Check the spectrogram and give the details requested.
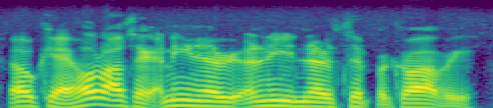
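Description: A man's voice: medium pitch, lively intonation, rapid-fire, no room sound. Folksy rambling man on a phone-like line. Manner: folksy, colloquial, jokey, meandering. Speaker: host of a humorous mock news show. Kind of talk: rambling comic mock newscast, casual ad-libbed chat. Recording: narrow phone-like sound, dry.

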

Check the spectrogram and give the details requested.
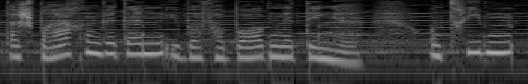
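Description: A woman's voice: mid-range voice, lively intonation, moderate pace, close to an everyday voice. An actress as a woman recounting her childhood in composed, literary first-person narration for a radio drama. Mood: sober, reflective. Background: music.

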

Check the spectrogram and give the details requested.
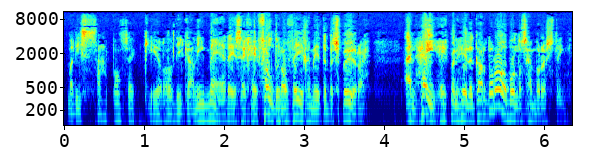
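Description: An actor playing a proud, indignant French marquis in a radio drama, with a husky voice and expressive aristocratic manner. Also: male voice, medium pitch, fast talker, dry recording. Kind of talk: period radio drama acting.

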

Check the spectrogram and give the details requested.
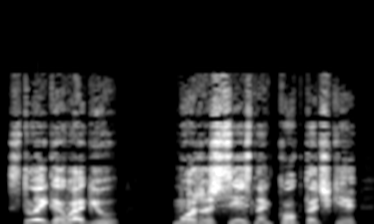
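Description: A man voicing a bossy, excitable, self-important male sidekick with a speech impediment on his R sounds, speaking emphatically. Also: high voice, a little slow, no echo, studio quality, pitched above the performer's own voice. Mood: urgent, commanding. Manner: emphatic, insistent.

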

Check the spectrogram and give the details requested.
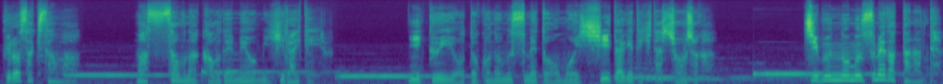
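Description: A man's voice: mid-range voice, moderate pace, natural voice. An actor playing a somber, sensitive young man who narrates an audio drama in a grave, literary manner. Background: loud music.

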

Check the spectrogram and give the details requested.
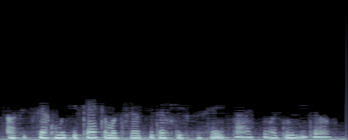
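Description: Radio play role for a woman: naive little toy dog, inquisitive and childlike, creaky voice, tinny noisy old recording. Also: mid-range voice, steady tone, brisk, natural voice. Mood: curious.

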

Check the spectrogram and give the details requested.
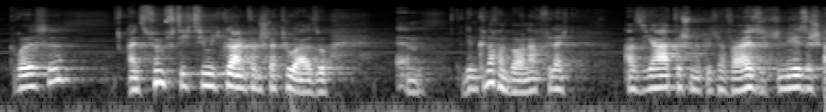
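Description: An actor playing an unfazed, chatty forensic pathologist with pedantic, matter-of-fact asides in a German radio crime drama. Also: male voice, fairly low pitch, slight background noise, lightly acted. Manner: hesitant, pedantic asides delivered matter-of-factly. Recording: echoey, reverberant hard-walled room.

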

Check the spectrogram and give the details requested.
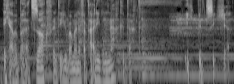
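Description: Radio crime drama: calmly deranged killer, low gravelly voice, pedantic and taunting, music underneath. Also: male voice. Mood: mocking, measured. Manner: formal, pedantic, halting, with whispered passages. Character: mocking, erudite male serial killer, calmly deranged. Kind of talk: recorded taunting monologue in a radio play.

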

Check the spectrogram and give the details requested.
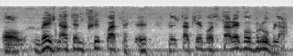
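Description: An actor playing a chatty, grumbling old farmer in a radio drama, stammering and repeating words. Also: male voice, fairly high pitch, steady tone, a little slow, vocal fry, slight background noise. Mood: rambling, folksy.

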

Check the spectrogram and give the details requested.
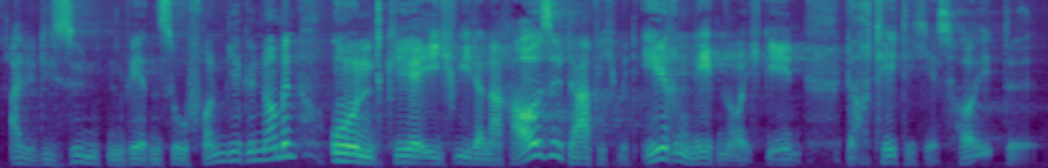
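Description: An actor playing a sly, eloquent fox in a verse radio play, persuasive and ingratiating in a declamatory way. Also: male voice, on the low side, very animated, normal speed, hardly any pauses. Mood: feigned remorse. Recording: reverberant studio sound.

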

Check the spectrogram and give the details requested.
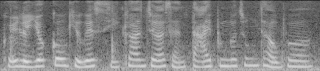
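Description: A woman's voice: high-pitched, fairly even intonation, a little fast, darkish tone, natural voice. An actress playing a polite, earnest young woman engaged to be married, in a 1970s Cantonese radio drama with a Hong Kong accent. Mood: hopeful. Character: polite, earnest young bride-to-be, university graduate daughter. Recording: 1970s radio recording, faint noise.

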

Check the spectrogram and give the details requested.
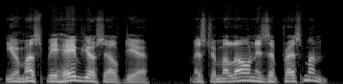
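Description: A man acting a booming, bullying big husband. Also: animated, moderate pace, vocal fry, bright, forceful tone, no room sound, clean studio sound, heavily acted. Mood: mocking, booming. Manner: booming, rumbling, pompous. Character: huge bullying, mocking husband, blustering professor. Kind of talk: audiobook character acting.

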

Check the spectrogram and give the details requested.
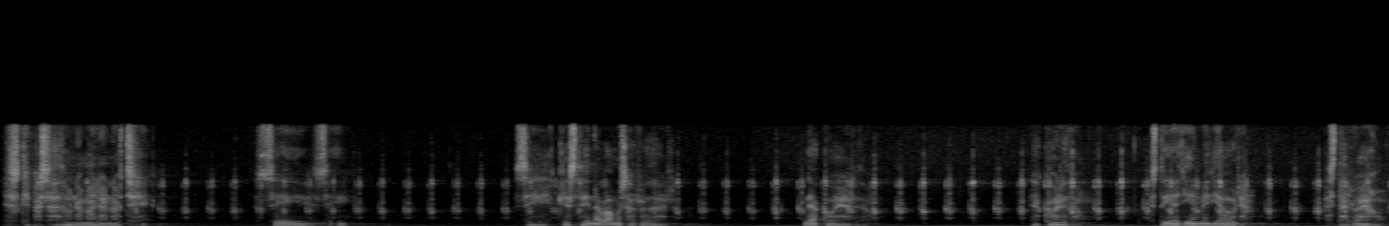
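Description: A woman's voice: rumbling low, measured pace, vocal fry, long pauses, a little mellow, big-room sound, a little hiss or hum, exaggerated voice. An actress playing a volatile mother of a young girl in a radio drama. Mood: drowsy, subdued.

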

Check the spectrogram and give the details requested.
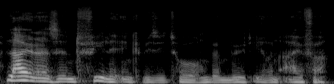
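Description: A man playing a grave, courteous medieval abbot in a radio play, speaking formally and deliberately. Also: on the low side, animated, darkish tone, husky. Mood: grave, earnest. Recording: music under the voice.

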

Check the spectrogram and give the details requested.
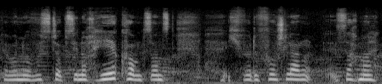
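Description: A woman in a German radio drama playing a worried, pleading gentlewoman who speaks in tentative, urgent pleas. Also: fairly high pitch, little pitch movement, normal speed, natural voice. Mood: uneasy.

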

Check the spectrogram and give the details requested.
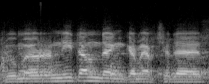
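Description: A man's voice: medium pitch, normal speed, muffled recording, a loud crowd, natural voice. Man acting a grumbling, hot-tempered tough guy. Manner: grumbling, threatening. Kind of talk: radio detective drama acting. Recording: old radio play, voices murmuring behind.

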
